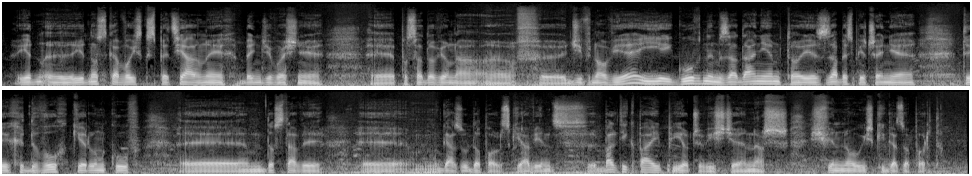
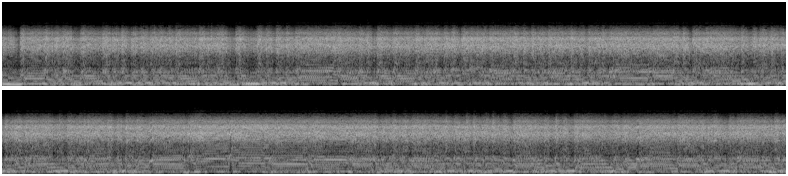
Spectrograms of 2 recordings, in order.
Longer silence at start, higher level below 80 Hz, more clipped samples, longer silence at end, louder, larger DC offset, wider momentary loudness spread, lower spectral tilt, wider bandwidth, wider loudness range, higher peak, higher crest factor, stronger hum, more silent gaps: about the same, 0.1 s vs 0 s; first, -30 dBFS vs -50 dBFS; neither; about the same, 0 s vs 0 s; about the same, -15 LUFS vs -15 LUFS; neither; first, 6 LU vs 2 LU; first, -4.5 dB/octave vs -2 dB/octave; first, over 20 kHz vs 10 kHz; about the same, 3 LU vs 1 LU; first, 0 dBFS vs -6 dBFS; about the same, 14 dB vs 12 dB; neither; neither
